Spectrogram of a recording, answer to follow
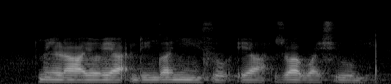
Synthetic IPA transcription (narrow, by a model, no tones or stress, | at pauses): miɺajɔja̰ndiŋɡaɲisɔjazʷaβaʃuːmi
